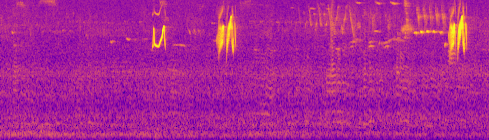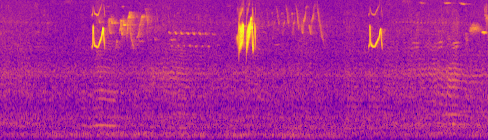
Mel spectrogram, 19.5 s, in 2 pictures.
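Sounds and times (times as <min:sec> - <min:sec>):
bird song of brief high chirps: 0:02.2 - 0:05.2, 0:06.1 - 0:09.4, 0:11.6 - 0:16.3, 0:17.1 - 0:17.5.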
